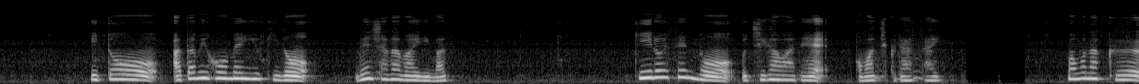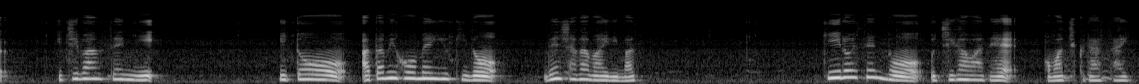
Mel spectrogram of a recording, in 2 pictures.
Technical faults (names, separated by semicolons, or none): none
